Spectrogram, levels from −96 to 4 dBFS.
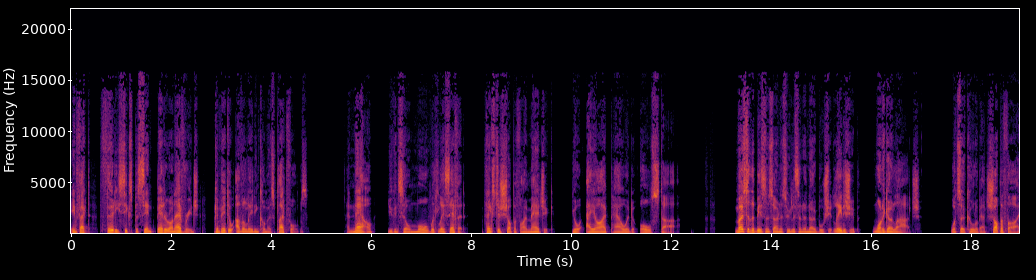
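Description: Listening closely to the speech, nothing stood out as a technical fault at any point.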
